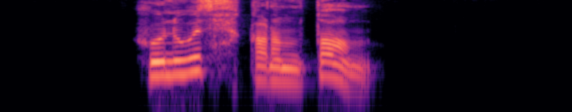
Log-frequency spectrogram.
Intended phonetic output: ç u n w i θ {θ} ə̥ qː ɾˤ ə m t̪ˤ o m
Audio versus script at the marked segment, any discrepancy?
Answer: yes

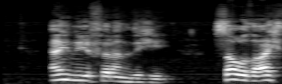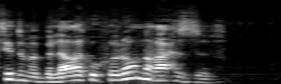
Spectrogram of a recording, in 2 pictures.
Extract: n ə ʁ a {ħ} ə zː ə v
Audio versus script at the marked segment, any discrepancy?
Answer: no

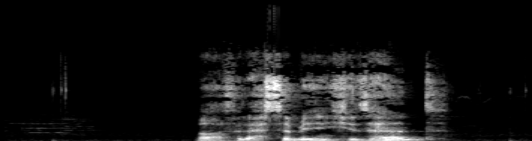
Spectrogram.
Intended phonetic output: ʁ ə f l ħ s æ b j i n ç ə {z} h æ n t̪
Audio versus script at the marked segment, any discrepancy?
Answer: no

